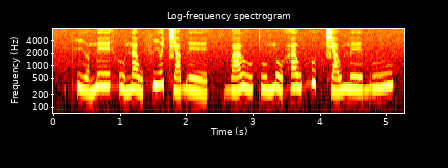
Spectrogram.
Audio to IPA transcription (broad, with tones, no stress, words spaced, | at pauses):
pʰi˧˩ə̯ meː˧hu˧˩na˧˩w fi˧˥ə̯t͡ɕa˩˧beː˧˩ | ba˩˧ʋu˩˧ t̪u˩mo˧˩ha˧w hu˥˨t̚t͡ɕa˩˧wmeː˧ buː˧˥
